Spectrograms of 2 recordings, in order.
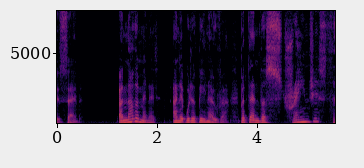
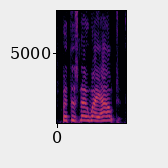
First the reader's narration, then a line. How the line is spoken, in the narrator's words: they cried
